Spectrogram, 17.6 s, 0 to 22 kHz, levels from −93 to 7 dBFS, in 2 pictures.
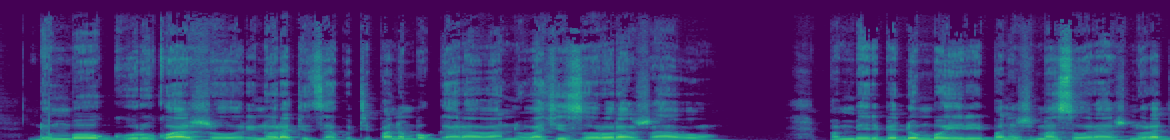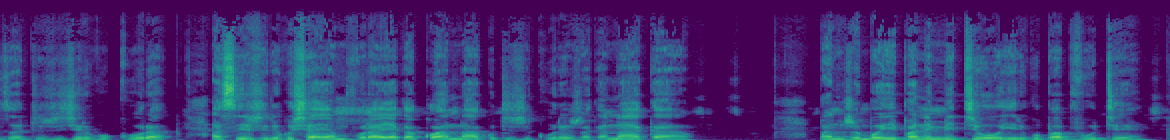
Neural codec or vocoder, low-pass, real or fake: none; 19.8 kHz; real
